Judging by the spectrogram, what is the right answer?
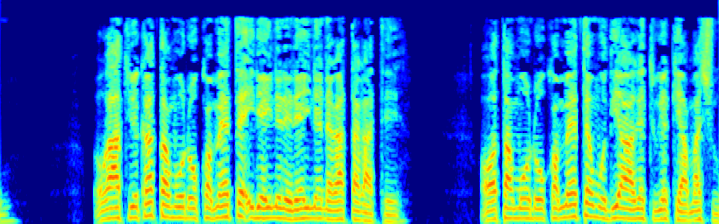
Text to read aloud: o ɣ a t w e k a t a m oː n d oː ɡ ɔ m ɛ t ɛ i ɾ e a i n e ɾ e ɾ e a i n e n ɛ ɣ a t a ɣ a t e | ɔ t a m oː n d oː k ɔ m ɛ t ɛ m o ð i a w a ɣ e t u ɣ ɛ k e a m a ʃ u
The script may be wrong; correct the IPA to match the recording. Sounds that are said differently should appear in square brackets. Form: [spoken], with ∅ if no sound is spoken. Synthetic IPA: o ɣ a t w e k a t a m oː n d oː [k] ɔ m ɛ t ɛ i ɾ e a i n e ɾ e ɾ e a i n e n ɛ ɣ a t a ɣ a t e | ɔ t a m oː n d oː k ɔ m ɛ t ɛ m o ð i a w a ɣ e t u ɣ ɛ k e a m a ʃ u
